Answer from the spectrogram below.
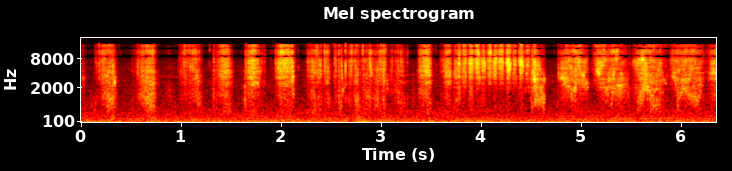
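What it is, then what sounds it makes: Wet concrete pavement. Long coral acrylic nails and fingertips scratch and rub across solid, wet, rough outdoor concrete pavement. Bright, hissy rasping strokes repeat in an uneven rhythm, each a short gritty scrape with almost no low end.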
